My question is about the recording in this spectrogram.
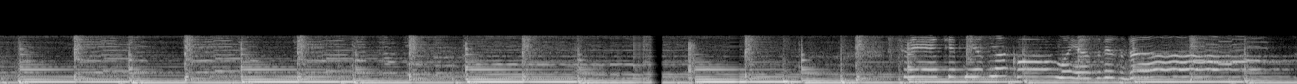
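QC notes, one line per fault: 5.94–7.89 s, repeated packet loss (robotic sound): about eleven holes, the longest 111 ms, each papered over by stretching the last bit of sound, so it turns choppy and robotic.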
